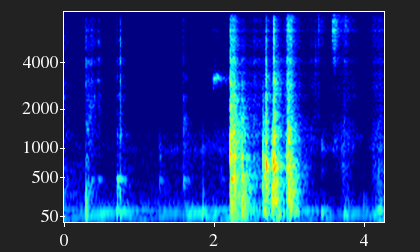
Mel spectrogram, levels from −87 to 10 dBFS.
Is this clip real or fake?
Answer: fake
